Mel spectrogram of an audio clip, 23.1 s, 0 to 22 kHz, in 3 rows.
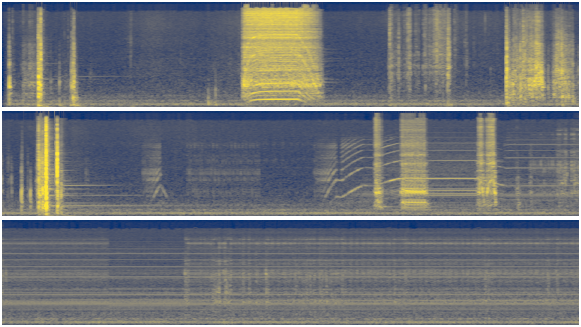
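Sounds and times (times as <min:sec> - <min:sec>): faint hum of drive running: 0:08.5 - 0:23.0
disk drive whirring: 0:09.6 - 0:23.0.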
